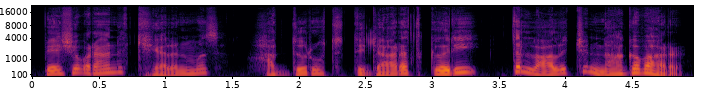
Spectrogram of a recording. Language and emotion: Kashmiri, disgusted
